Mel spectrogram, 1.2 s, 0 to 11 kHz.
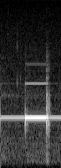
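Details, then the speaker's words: Realistic STA 2100D amplifier on a signal generator: a steady pure tone of about 1 kHz jumps much louder for half a second. A feedback-loop capacitor goes open, so there is no negative feedback and the channel runs at full gain. "the amplifier goes full gain that's why we're getting allowed tone out of the traveling Channel when it fails"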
